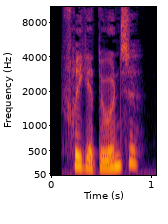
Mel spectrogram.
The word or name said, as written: frikadunse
